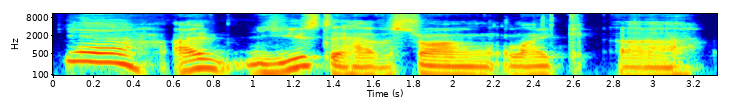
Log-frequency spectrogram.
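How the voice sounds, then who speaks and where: A young man from Texas with a slight Texas twang talks in an easygoing, rambling way, full of fillers and quick laughs. His voice sits on the low side. The sound is dry and close, with no room around it. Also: wildly swooping pitch, no room sound. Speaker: motovlog live stream host. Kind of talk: casual live stream chat.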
